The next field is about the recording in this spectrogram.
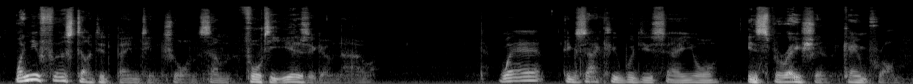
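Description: A man's very slow, somewhat breathy voice with an English accent, fairly low in pitch, with ordinary pitch variation, big swings in loudness, and long, frequent pauses. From England. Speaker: interviewer. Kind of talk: interview.

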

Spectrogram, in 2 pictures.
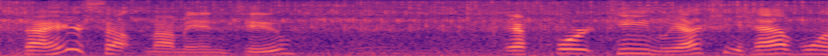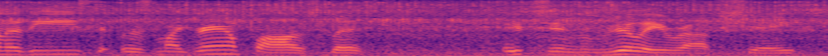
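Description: Long, frequent pauses over noticeable background noise, with a dry sound and no echo. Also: moderate pace. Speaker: video creator filming a tractor show. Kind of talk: casual walk-around narration. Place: open country. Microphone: phone near.

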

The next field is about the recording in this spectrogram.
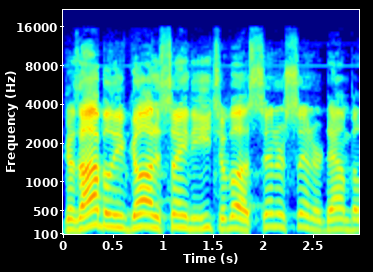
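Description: Just a natural reading voice throughout

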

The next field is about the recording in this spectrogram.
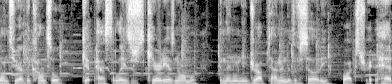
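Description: With music in the background, a man talks at a very fast pace in an upbeat tone with ordinary pitch variation. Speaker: gaming YouTuber. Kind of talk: gaming tutorial narration. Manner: casual, upbeat.

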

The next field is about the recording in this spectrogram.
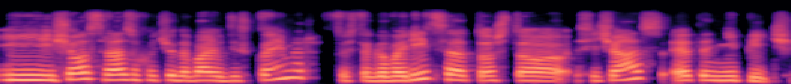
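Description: Her pace is fairly slow, and a woman's pitch varies in an ordinary way. All around is a quiet background. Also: dry sound with no echo. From Belarus, Minsk; Belarus. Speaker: presentation skills speaker; speaker. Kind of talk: conference talk. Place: home room. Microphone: earbuds.

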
